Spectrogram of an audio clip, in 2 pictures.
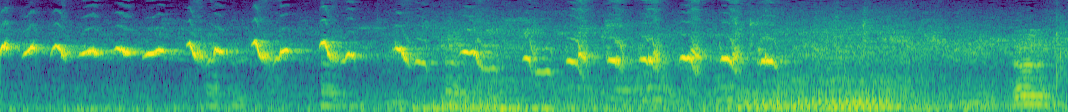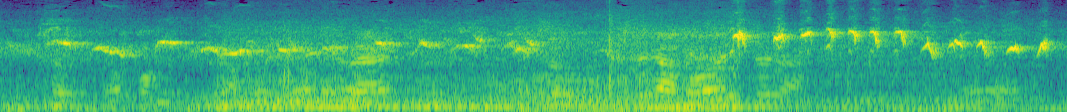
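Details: Greater green leafbird in a cage, singing before being hung up: rapid chattering whistles in a long run, a quieter stretch with a human voice, then a rising burst of quick, repeated high notes.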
